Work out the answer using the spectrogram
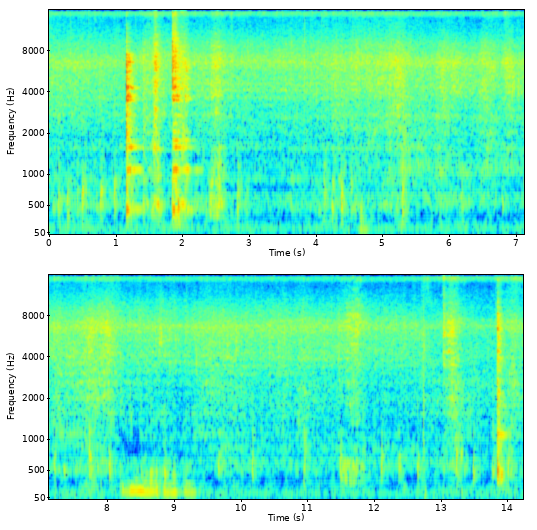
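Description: Chicken sizzling in masala in a metal pot over a charcoal fire while a steel spoon stirs and turns it, with a steady frying hiss and sharp clinks of the spoon against the pot, loudest about a second in and again near the end.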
